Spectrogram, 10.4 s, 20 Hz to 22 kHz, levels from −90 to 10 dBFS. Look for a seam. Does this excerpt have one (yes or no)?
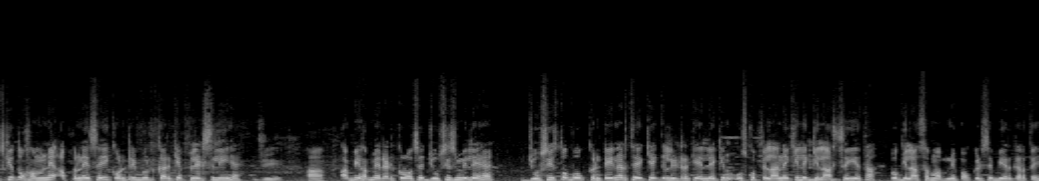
no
